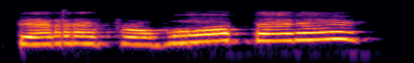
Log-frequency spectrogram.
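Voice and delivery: teacher acting amazed at a failed student; shocked question. Shown as a demonstration. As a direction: gasp it out in disbelief. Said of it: "Con una sorpresa así".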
